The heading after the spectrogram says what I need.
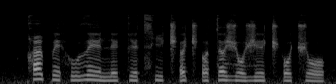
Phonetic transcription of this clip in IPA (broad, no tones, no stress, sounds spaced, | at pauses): qʰ i p e h u ð e n e k ɪ t͡sʰ i t͡ʃʼ ə t͡ʃʼ ɤ t ə ʒ o ʒ ɪ t͡ʃʼ o t͡ʃ o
